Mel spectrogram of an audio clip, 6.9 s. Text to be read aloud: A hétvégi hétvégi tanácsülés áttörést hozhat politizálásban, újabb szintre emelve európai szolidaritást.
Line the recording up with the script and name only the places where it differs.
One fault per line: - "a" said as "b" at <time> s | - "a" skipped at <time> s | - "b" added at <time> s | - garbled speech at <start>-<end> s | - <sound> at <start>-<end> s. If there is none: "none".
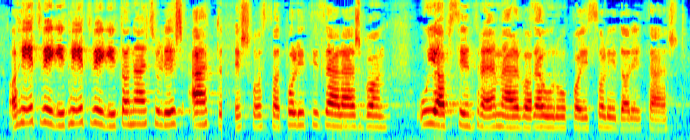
- dropout at 2.2-2.4 s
